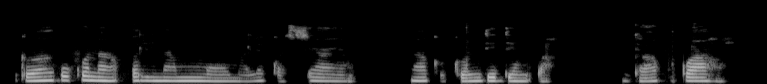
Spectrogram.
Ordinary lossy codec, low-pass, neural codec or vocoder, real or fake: none; 7.2 kHz; none; real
